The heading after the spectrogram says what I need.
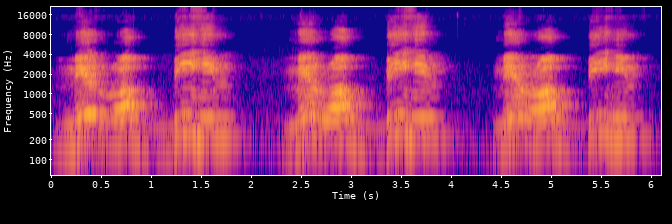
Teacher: اب ہم نے پڑھا تھا کہ را میں گنہ کر کے نہیں پڑھتے، تو لہذا یہاں پر گنہ نہیں ہوگا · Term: ادغام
